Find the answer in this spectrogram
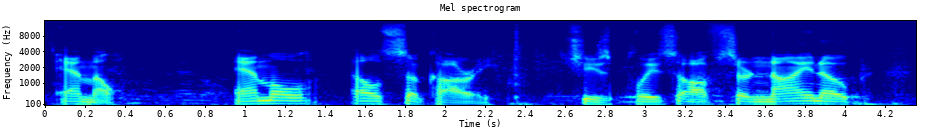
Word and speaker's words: Elsokary: El Sakari is the pronunciation. El Sakari. Yeah, I'm going to say Emil. It's even though it's AML, you say it like an E. Emil. Emil El Sakari.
